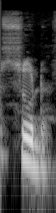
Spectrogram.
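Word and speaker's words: should: है उसी तरीके से एस एच ओ यू एलडी है ठीक है तो जाएगा स तलावे बोलेंगे और ओ यू है तो उसके च जो है य का उ हो जाता है ठीक है य का और एल जो है साइलेंट र जाता है इसे पढ़ते शड ठीक है उसी तरीके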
